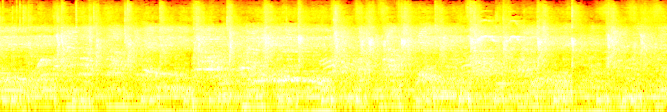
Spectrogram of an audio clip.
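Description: A group of voices singing a song in chorus, with a regular beat of sharp strokes under it.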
